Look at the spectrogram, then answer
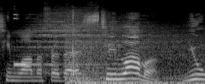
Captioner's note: pleasant dings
